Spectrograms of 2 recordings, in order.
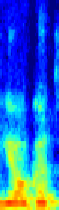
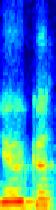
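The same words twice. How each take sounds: First: It is said with a British pronunciation. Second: It is said with a non-British pronunciation. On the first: This is how the speaker's home country says it. "I do say yogurt ... because I'm a Pom. That's how we say it" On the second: This is how people elsewhere say it. "not yogurt"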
